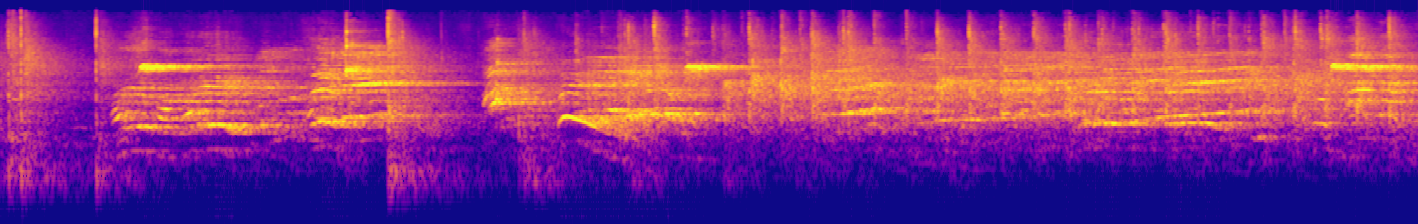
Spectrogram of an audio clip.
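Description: Young women shout and cheer loudly on court.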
